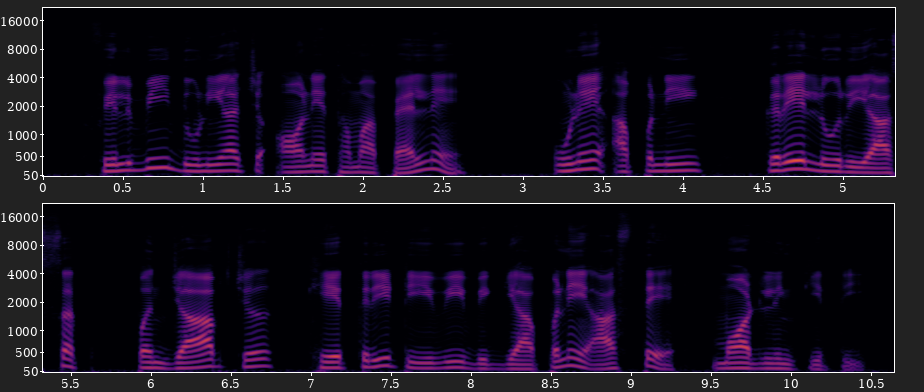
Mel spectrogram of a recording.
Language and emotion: Dogri, neutral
